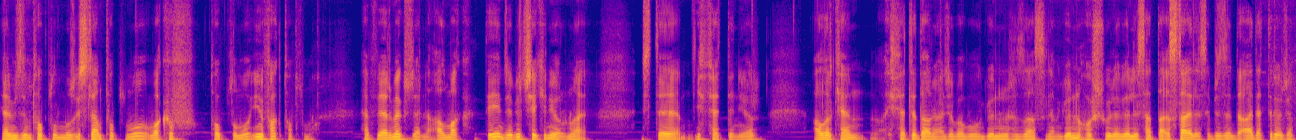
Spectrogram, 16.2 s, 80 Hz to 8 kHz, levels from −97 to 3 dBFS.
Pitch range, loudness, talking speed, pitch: 110-130 Hz, -17 LUFS, 140 wpm, 115 Hz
